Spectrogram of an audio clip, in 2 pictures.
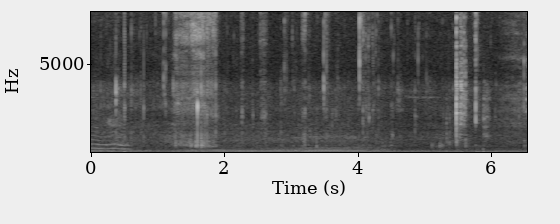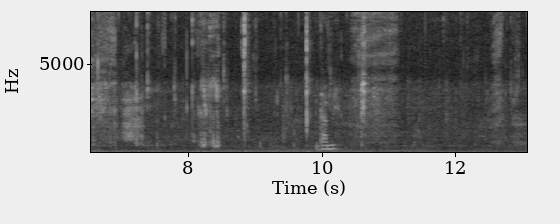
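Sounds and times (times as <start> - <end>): mouth chewing and smacking: 0.1 - 10.0.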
